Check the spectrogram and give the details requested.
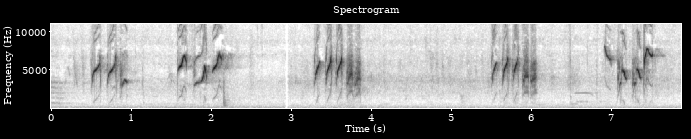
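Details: Lure and training recording of an actively singing Cinereous tit: short bursts of three or four high, sharp chirps come roughly every one and a half seconds, with quiet gaps and a soft steady low hum.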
